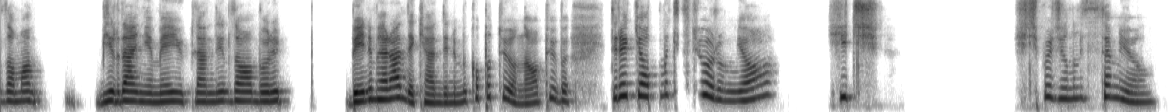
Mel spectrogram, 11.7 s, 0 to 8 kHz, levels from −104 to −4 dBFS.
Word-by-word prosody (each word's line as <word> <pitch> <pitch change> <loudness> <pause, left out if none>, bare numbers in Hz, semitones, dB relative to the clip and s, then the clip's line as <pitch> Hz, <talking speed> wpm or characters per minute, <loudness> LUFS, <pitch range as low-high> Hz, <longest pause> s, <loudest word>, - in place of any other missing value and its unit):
zaman, 205 +1 -1 0.5
b 165 - -11
birden 210 +1 +4
yemeğe 190 +1 +1
yüklendiğim 195 +1 -1
zaman 205 -1 +2
böyle, 200 +1 +3
b 210 - -25 0.6
beynim 205 +5 +6
herhâlde 240 -5 +5
kendini 175 -1 -1
mi 200 +3 -4
kapatıyor, 270 - -3
ne 155 - -3
yapıyor 185 - -3
bö 210 -2 -2 0.4
direkt 320 +3 +3
yatmak 315 +2 0
istiyorum 250 -12 -2
ya. 260 +10 -1 0.5
Hiç. 290 0 -2 1.3
Hiç - - -7
böyle 295 -3 -2
canım 255 0 -3
istemiyor. 245 - -3
210 Hz, 130 wpm, -25 LUFS, 195-270 Hz, 1.3 s, beynim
